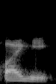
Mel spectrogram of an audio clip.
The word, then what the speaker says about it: Feig: Yeah, dude, the dinner party episode is so funny for another reason, because it's directed by Paul Feig. I don't remember how to say his last name, but he directed Bridesmaids. – Oh, sorry, Paul Feige. Sorry.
